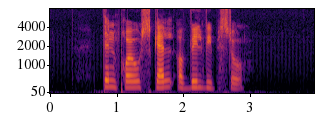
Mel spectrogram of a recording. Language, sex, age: Danish, female, 20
